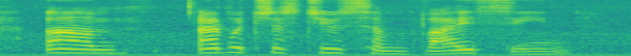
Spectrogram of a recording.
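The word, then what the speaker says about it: Visine: would just use some Vicine. And in German you would pronounce the V also different. You would say Vicine.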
